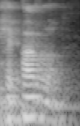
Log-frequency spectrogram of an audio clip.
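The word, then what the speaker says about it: Hepar: 근데 제가 아까 이제 우리 집사람이 우울증 걸렸을 때 그때 썼던 약이 헤파르. H는 발음 거의 안 합니다.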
